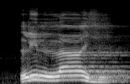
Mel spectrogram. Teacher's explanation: lam jalalah yang didahului kasrah kita baca tarkik atau tipis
